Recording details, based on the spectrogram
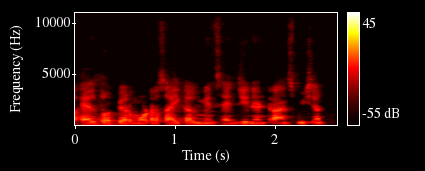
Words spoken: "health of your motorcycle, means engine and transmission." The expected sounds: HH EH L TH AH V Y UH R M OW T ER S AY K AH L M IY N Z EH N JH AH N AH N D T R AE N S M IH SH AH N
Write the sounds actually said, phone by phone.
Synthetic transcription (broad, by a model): HH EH L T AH P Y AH R M OW T ER S AY K AH L M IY N S EH N JH AH N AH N T R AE N S M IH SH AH N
